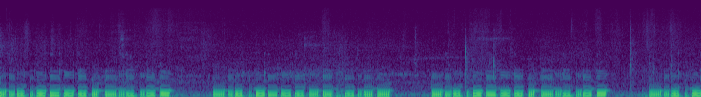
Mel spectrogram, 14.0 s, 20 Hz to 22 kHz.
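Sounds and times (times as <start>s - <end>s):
staccato bass guitar riff: 0.0s - 3.6s, 4.2s - 7.9s, 8.6s - 12.2s, 13.0s - 14.0s.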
